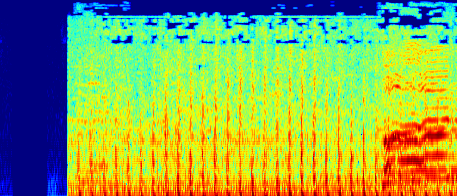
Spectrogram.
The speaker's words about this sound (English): That's correct. Let's play it again. Helicopter, helicopter.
